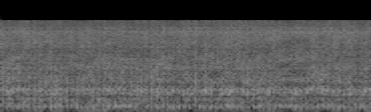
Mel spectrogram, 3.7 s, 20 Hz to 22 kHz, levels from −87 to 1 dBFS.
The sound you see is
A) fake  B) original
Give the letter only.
A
